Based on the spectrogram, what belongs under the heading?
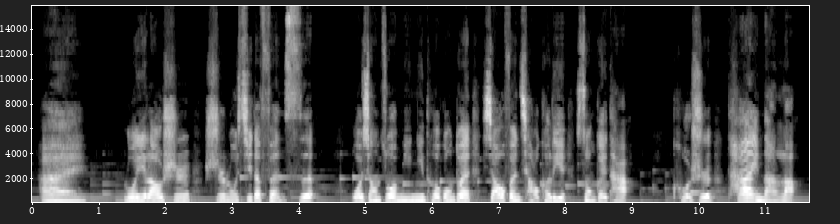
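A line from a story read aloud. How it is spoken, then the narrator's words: Sighing. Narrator (Chinese): 秀智叹着气说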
